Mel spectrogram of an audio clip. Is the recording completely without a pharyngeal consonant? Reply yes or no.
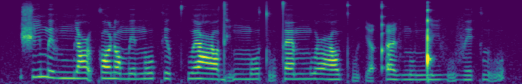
no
